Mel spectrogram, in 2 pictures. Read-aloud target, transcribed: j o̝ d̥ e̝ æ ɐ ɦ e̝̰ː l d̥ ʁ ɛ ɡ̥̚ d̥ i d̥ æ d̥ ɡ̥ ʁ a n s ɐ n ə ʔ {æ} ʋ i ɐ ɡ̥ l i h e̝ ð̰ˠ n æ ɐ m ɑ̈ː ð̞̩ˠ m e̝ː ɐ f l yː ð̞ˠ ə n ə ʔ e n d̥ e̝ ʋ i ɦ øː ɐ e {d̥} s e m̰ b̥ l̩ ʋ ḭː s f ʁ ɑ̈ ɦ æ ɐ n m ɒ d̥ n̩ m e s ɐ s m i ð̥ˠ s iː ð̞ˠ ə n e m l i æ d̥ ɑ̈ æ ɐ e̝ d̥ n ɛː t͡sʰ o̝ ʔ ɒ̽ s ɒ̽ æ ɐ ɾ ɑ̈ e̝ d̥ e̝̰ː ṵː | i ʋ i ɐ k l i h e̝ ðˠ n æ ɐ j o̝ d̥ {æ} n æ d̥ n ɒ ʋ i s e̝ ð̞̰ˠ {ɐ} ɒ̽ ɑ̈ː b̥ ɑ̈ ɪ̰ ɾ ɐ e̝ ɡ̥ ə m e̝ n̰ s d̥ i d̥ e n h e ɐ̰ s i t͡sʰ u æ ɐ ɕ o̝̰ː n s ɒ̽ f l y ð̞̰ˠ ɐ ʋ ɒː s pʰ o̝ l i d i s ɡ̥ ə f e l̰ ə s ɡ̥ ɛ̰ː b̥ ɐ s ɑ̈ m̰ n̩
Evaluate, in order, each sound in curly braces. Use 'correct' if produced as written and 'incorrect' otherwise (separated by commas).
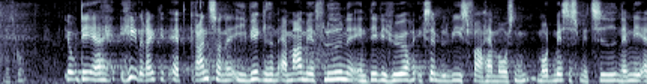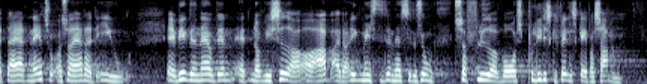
incorrect, incorrect, incorrect, correct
